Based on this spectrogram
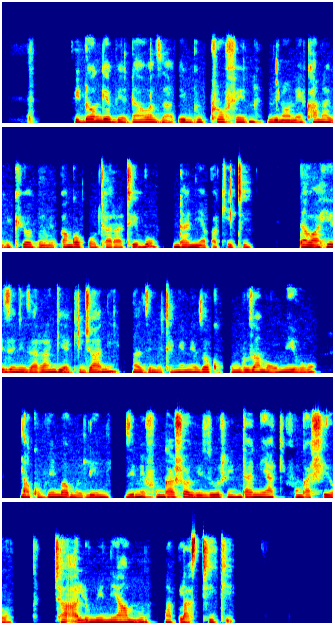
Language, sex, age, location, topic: Swahili, female, 18-24, Kisumu, health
